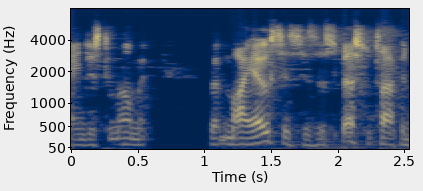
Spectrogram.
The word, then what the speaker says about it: meiosis: more in Chapter 13 called meiosis sometimes pronounced meosis and I'll tell you why in just a moment but meiosis is a special type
